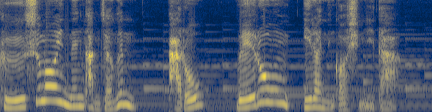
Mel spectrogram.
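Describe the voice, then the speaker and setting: Over music in the background, a woman speaks at a fairly slow pace in a calm, soothing tone with very wide pitch swings. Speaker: psychological counselor. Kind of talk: counseling talk narration.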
